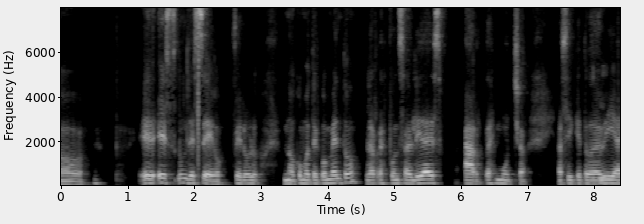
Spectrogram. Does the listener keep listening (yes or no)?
yes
